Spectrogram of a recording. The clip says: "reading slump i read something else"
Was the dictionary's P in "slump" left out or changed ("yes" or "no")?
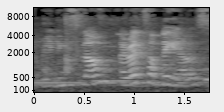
yes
